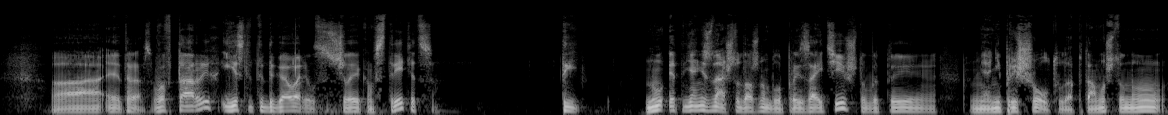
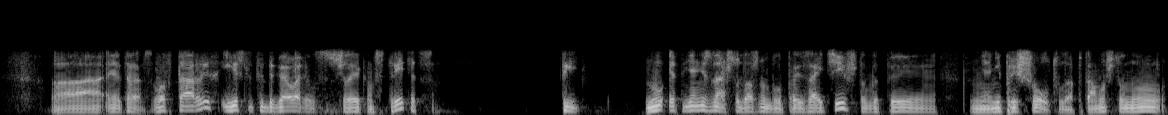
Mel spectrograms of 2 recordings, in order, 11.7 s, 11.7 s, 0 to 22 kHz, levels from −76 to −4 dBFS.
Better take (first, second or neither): first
